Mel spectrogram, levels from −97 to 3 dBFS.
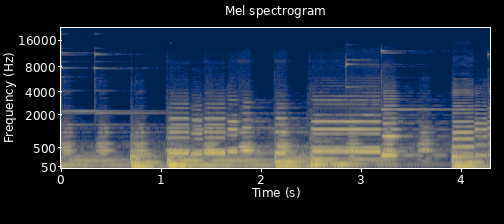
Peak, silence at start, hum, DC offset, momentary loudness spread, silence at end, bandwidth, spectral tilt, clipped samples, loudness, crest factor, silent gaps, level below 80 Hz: -8 dBFS; 0 s; none; under 0.1%; 13 LU; 0 s; 13 kHz; -8 dB/octave; under 0.1%; -25 LUFS; 16 dB; none; -30 dBFS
